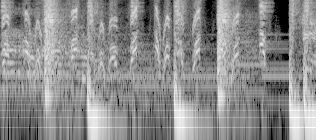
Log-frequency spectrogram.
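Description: Hip hop beat in an instrumental break: turntable scratching over drum hits, with the bass line dropped out.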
